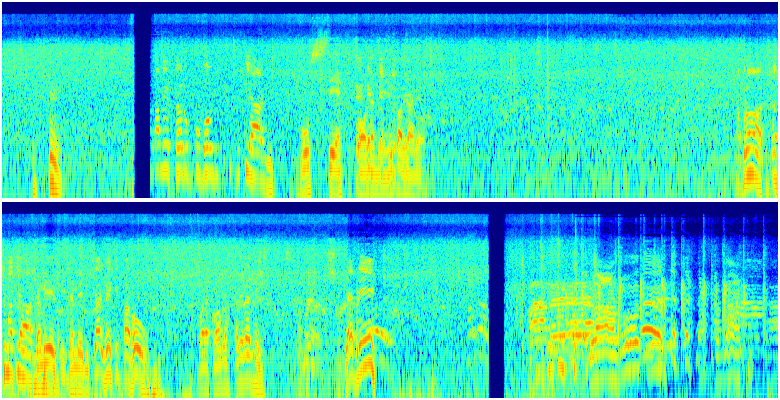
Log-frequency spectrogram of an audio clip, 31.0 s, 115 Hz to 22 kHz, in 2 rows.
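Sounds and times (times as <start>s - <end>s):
steady rain falling: 0.0s - 31.0s.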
